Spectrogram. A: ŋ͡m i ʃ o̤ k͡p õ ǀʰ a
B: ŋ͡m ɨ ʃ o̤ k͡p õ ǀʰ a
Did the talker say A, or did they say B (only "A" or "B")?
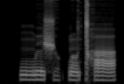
B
